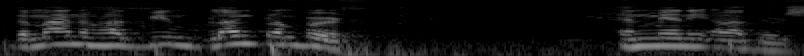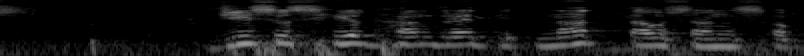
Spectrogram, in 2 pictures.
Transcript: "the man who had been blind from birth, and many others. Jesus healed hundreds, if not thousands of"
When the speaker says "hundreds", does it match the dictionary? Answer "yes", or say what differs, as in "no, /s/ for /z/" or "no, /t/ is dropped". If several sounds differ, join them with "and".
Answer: no, /z/ is dropped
